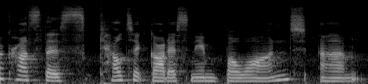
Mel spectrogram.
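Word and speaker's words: Boann: this Celtic goddess named Bo wand it's actually spelled boa and n like Bo am but they that last n is really a D when they pronounce it it's kind of weird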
